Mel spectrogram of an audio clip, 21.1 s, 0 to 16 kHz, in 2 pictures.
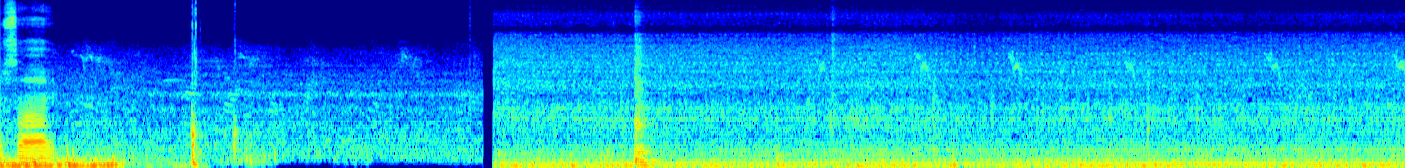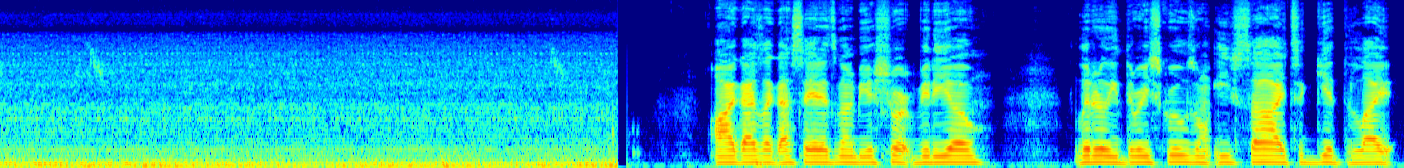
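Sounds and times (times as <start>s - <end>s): car engine idling: 3.7s - 15.2s.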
